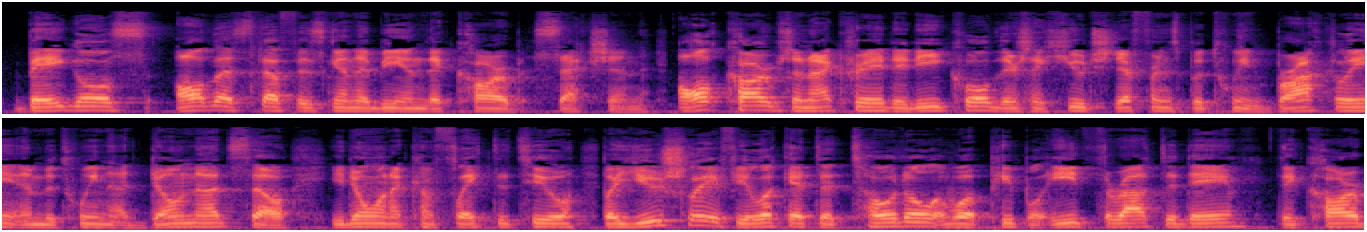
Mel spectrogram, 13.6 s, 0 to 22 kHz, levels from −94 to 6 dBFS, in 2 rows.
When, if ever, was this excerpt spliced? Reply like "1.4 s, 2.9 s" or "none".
3.3 s, 9.8 s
